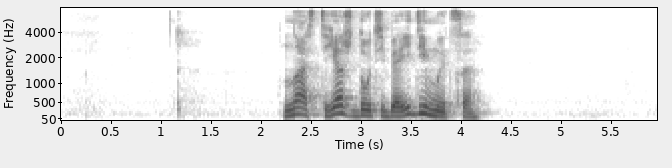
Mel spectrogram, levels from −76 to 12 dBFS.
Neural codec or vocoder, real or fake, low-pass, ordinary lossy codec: none; real; 7.2 kHz; Opus, 64 kbps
